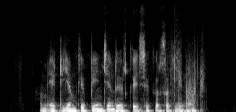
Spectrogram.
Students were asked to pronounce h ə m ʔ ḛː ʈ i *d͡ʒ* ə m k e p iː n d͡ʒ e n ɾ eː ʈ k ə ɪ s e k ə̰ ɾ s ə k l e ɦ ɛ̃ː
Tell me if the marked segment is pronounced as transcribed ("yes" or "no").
no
